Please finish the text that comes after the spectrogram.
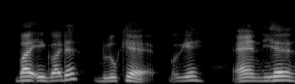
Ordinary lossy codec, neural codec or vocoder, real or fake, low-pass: none; codec, 16 kHz, 0.8 kbps, ZipCodec; fake; none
